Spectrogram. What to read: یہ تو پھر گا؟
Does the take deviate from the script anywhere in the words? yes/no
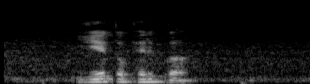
no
